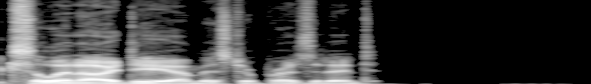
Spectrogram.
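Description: A man speaks calmly and approvingly, close by.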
